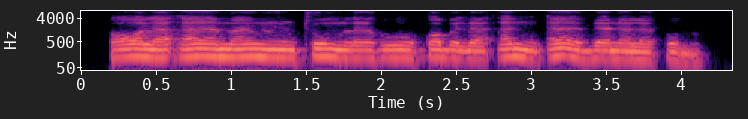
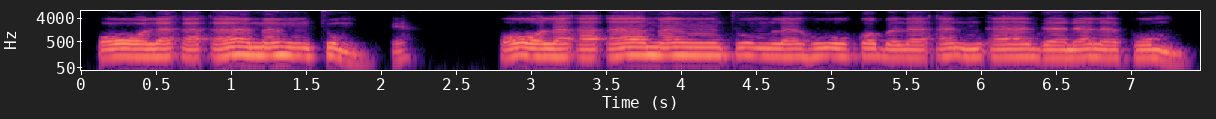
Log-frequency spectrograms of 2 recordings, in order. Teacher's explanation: dia membaca dengan menambahkan hamzah lagi. Ada dua hamzah di situ. Membaca dengan dua Hamzah.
